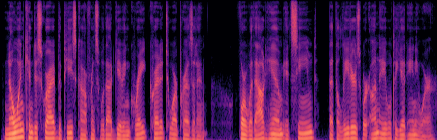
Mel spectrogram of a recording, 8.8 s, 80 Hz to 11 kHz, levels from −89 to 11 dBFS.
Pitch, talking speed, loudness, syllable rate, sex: 110 Hz, 185 wpm, -20 LUFS, 6.2 syllables/s, male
